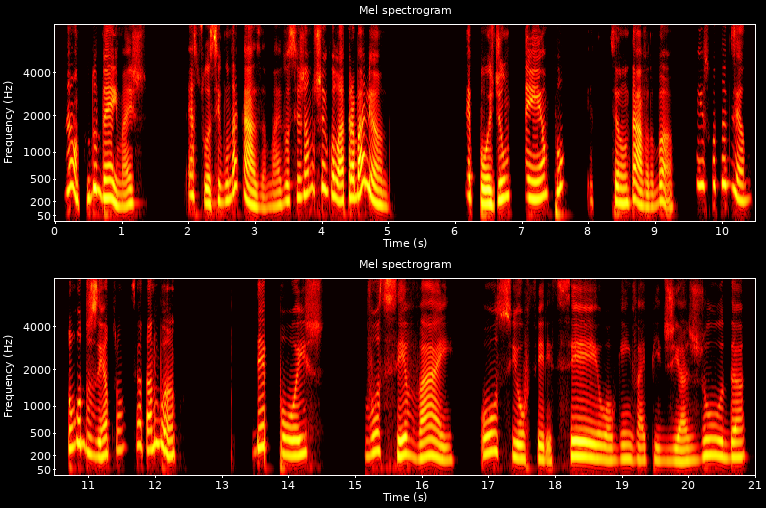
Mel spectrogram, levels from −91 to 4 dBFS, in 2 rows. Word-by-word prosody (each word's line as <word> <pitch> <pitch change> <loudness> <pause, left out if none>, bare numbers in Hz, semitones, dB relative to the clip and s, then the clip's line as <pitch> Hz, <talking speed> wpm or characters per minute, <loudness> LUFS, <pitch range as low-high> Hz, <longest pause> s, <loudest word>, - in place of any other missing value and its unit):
Não, 370 -2 +2
tudo 295 +9 +4
bem 245 - +5
mas, 180 +5 -4 0.7
é 280 - -1
sua 185 -8 0
2ª 215 - +1
casa, 145 - +2
mas 150 +4 -8
você 210 +5 -3
já 290 +3 -1
não 370 - -7
chegou 340 -6 +1
lá 210 -2 +4
trabalhando. 245 - +4 1.1
Depois 190 -11 +6
de 220 +9 +3
um 255 +3 +2 0.2
tempo, 265 - +1 0.6
você 205 - 0
não 185 0 +2
estava 165 -4 +1
no 145 - -9
banco? 175 -3 -3 0.3
É 415 - 0
isso 415 0 -4
que 420 - -6
eu - - -1
estou 430 +1 0
dizendo, 230 - -2 0.2
todos 285 - -1
entram, 220 +9 -3
senta 300 -5 -3
no 340 +5 0
banco. 220 - +1 1.1
Depois, 230 -7 -1 0.6
você 215 -1 0
vai 175 -5 -2 0.4
ou 235 +4 0
se 190 -5 -4
oferecer 170 +3 +2
ou 160 -1 -2
alguém 155 +3 -6
vai 150 -1 -9
pedir 145 -1 -7
ajuda, 185 +6 -2
205 Hz, 130 wpm, -22 LUFS, 170-260 Hz, 1.1 s, Depois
